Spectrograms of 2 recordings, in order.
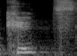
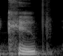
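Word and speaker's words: coupé: Most people tend to like convertibles a little more, but I'm saying it wrong. It's coupe, and I'm sure Ian Callum would whack me around the back of the head if he heard me say coupe.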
